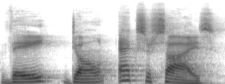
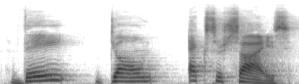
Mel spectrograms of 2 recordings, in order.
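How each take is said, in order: First: Slow, a little more joined; measured pace with careful words; repeat-after-me model. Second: Very slow, word by word; repeat-after-me model. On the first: Teacher repeats the negative for students, slowly. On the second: Teacher models the negative for students, very slowly. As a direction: break it into long separate words. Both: Shown as a demonstration. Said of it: "repita comigo aqui".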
